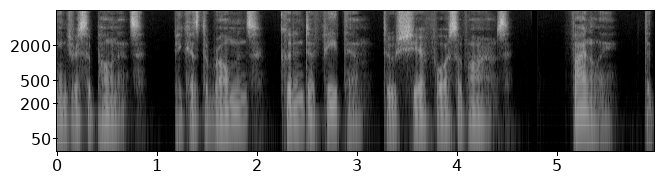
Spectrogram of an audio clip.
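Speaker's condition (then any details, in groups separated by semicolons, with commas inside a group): No condition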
